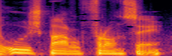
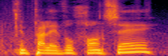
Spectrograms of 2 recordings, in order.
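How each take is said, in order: First: "français" with the R rolled at the front of the tongue; local French. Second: "Parlez-vous français?" with the R rolled at the back of the throat; international French. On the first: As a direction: tap the R of "français" on the tip of the tongue. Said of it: "you roll at the front of the tongue". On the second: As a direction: give "français" a uvular R from the back of the tongue. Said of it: "you kind of roll in the back". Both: Shown as a demonstration.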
